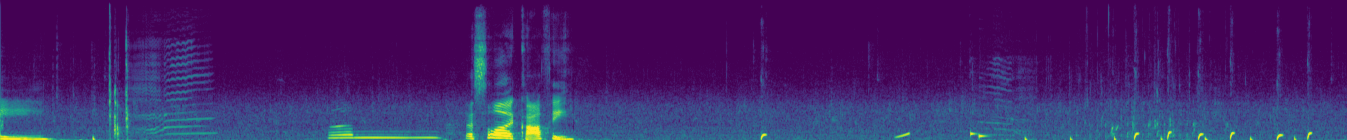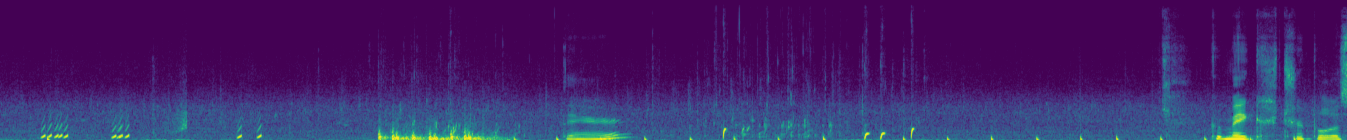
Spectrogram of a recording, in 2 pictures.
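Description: A young woman talks quietly into a microphone, close by.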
